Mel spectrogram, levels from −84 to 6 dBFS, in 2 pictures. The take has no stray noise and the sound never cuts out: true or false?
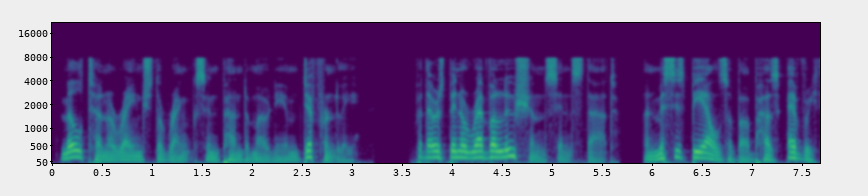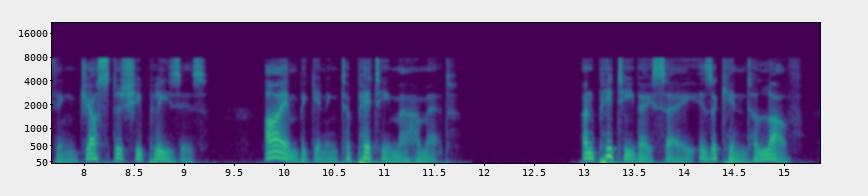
true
